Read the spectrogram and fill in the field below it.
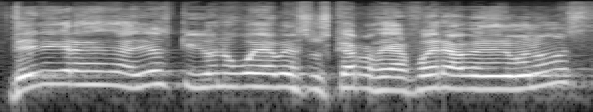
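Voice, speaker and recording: Very high-voiced preacher man. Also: fast talker, a little mellow. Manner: emphatic preaching with rhetorical questions to the congregation. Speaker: pastor. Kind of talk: sermon.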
